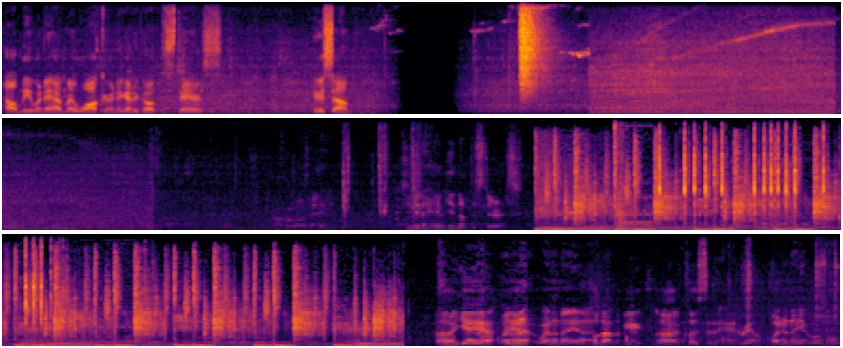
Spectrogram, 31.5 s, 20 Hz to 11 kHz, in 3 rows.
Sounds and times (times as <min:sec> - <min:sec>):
Speech: 0:00.0 - 0:02.8, 0:03.9 - 0:04.4, 0:12.4 - 0:14.7, 0:15.4 - 0:17.0, 0:26.4 - 0:31.4.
